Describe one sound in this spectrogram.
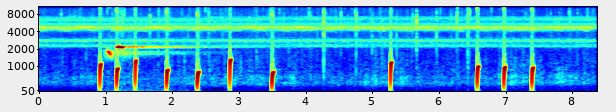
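A game makes short, bright popping blips, one after another.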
